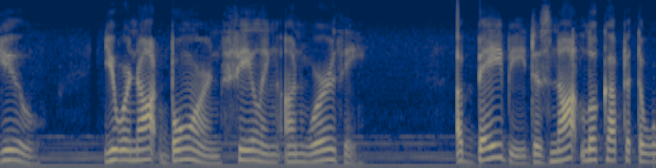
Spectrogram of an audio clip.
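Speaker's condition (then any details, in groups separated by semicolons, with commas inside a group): No condition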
